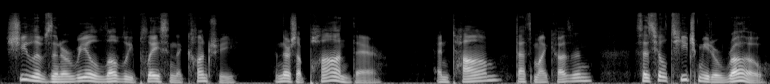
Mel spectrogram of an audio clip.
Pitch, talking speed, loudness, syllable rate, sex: 130 Hz, 200 wpm, -19 LUFS, 5.2 syllables/s, male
